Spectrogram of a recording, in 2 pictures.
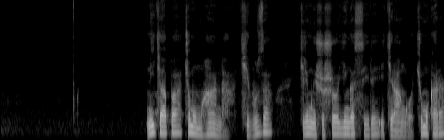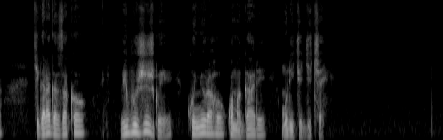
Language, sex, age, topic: Kinyarwanda, male, 25-35, government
